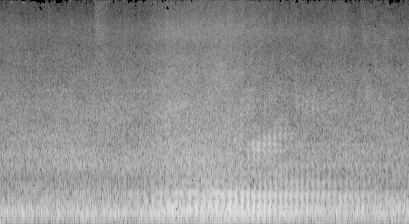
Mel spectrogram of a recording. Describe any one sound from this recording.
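Traffic rumbles past on a wide road outdoors.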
